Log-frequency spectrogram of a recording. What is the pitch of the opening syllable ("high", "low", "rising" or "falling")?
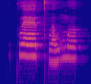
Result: high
